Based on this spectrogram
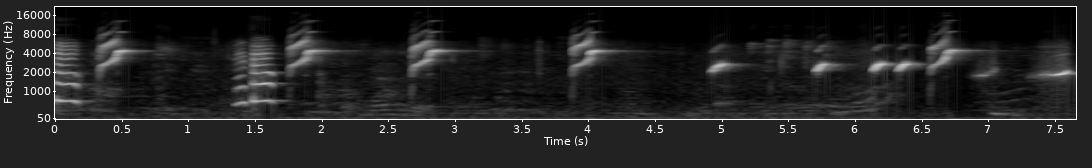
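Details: Starling singing vigorously: a sequence of sharp whistles, each rising steeply then levelling to a high held tone, repeated about every second, mixed with a few nasal harmonic notes and short chirps.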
